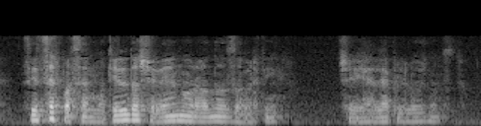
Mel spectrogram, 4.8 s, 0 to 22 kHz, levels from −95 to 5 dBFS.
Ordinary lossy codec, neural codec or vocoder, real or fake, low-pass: AAC, 24 kbps; vocoder, 44.1 kHz, 128 mel bands, Pupu-Vocoder; fake; 19.8 kHz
